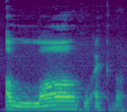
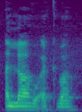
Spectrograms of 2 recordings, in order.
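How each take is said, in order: First: The 'l' in Allah is heavy and full. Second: The 'l' in Allah is light and thin. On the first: The speaker calls it right. "Put more emphasis on it" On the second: The speaker calls it wrong. "It's not Allahu Akbar"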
